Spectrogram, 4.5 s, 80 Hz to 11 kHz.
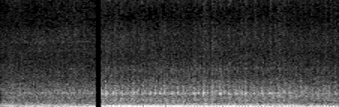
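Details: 1980 Yamaha SRX 440 single after new stator installed: steady, even single-cylinder beat at idle with no misses, knocks or rattles, a healthy idle; headlight and taillight now bright.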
